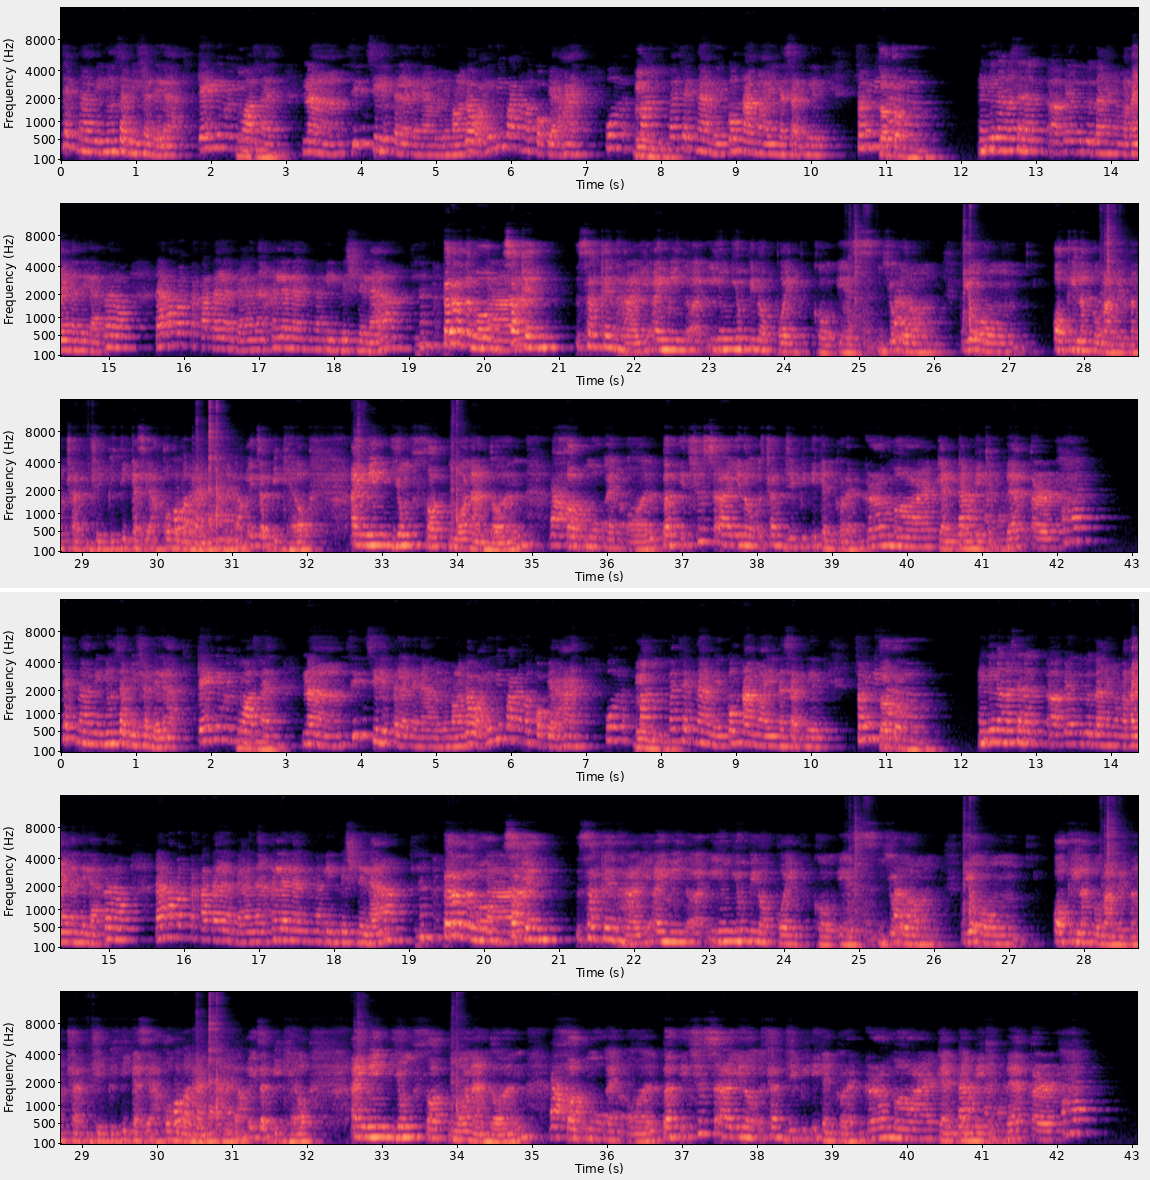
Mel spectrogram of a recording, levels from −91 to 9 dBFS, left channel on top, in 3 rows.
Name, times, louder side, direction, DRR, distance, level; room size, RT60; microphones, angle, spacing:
voice 1, 0.0-1.5 1.8-6.9 7.3-10.1 10.6-11.4 12.2-19.4 19.8-20.6 25.4-25.9 30.2-31.2 35.2-35.8 40.7-41.4 42.1-42.3, right 2 dB, 45° right, -6 dB, 1.9 m, -24 dB
voice 2, 2.3-2.8 7.6-8.1 10.9-11.6 19.4-20.9 21.2-26.0 26.4-27.1 27.6-35.2 35.4-41.0 41.2-42.3, equal, 35° left, -5 dB, 1.5 m, -23 dB
sound 1, 24.8-25.3 26.3-26.7 28.2-29.2 30.5-31.1 32.0-32.1 32.6-32.9 33.9-34.3, left 1 dB, 10° left, 0.9 m, -34 dB
11.0 x 4.2 x 2.5 m, 0.65 s
head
